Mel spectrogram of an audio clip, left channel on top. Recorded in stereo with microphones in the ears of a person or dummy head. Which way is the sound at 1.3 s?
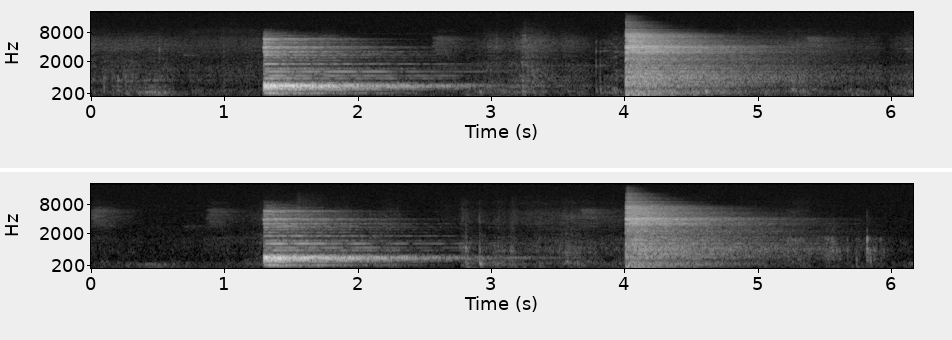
10° left (ahead or behind).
